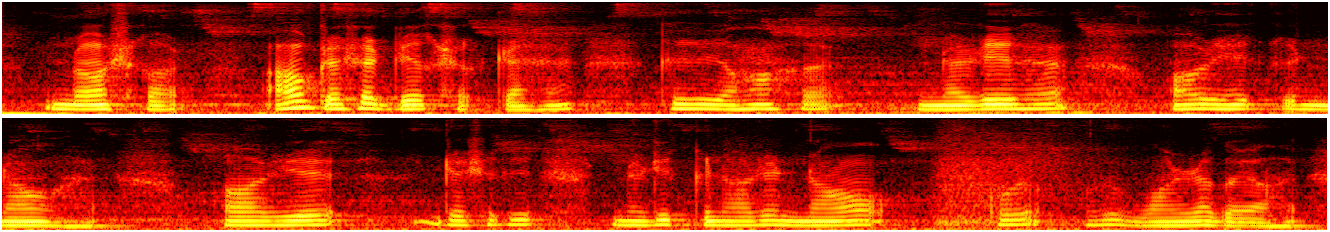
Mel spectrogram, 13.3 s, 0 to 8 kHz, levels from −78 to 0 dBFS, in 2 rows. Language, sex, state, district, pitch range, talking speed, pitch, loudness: Hindi, male, Maharashtra, Chandrapur, 115-135 Hz, 120 wpm, 125 Hz, -18 LUFS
